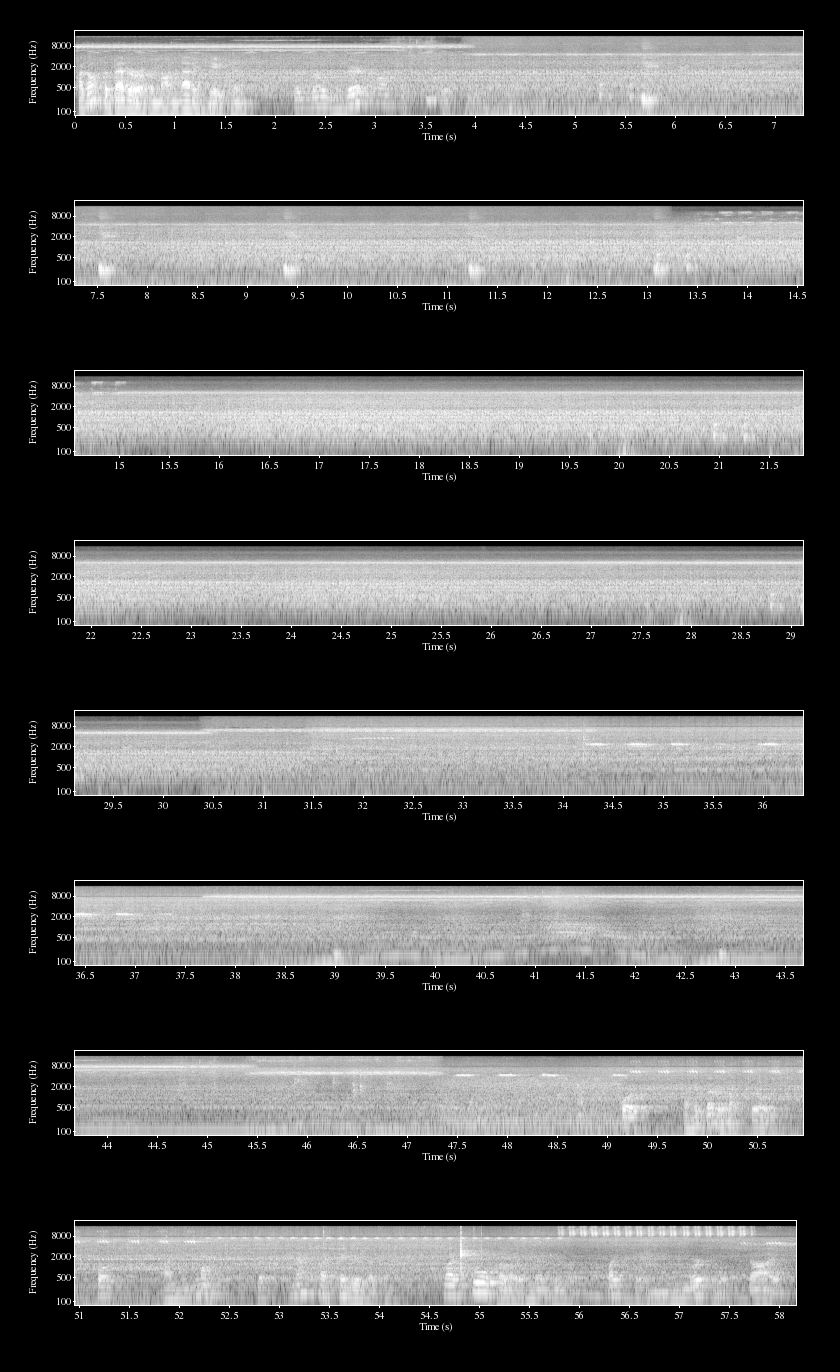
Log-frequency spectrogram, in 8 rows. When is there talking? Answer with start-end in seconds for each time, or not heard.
0.0-4.1, 49.1-58.1.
